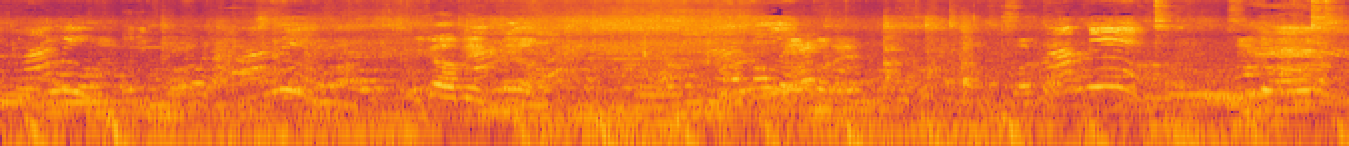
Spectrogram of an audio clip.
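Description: A toddler's high voice calling out a few times over background music and table chatter.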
